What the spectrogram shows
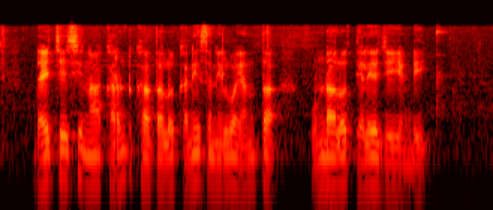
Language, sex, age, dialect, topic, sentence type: Telugu, male, 25-30, Central/Coastal, banking, statement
